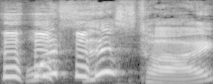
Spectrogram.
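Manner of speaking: very high cartoon creature voice. Retelling a funny scene from a cartoon, the speaker quotes the character in Agumon voice. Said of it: "I just did a good Agumon".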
